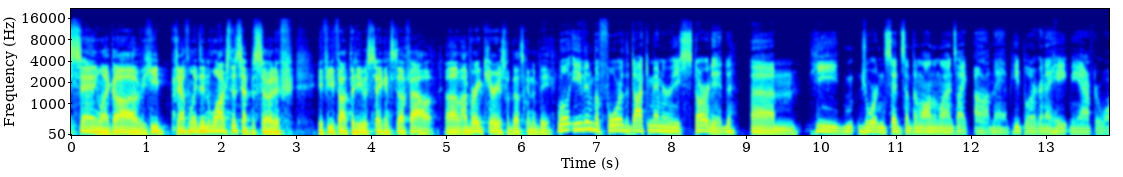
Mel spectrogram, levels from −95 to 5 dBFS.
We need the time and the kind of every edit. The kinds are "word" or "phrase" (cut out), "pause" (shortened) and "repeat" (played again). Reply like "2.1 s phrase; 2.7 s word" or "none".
4.9 s pause; 9.8 s pause

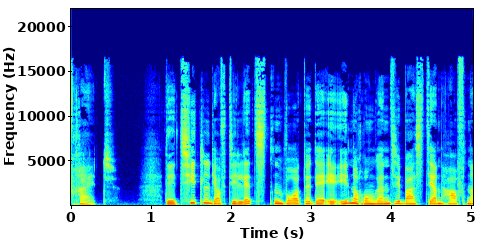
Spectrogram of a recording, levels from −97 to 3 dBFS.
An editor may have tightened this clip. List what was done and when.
1.8 s phrase; 4.0 s word

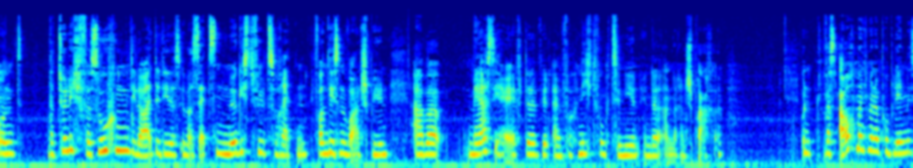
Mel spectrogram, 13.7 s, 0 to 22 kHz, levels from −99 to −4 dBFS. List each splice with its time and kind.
12.0 s pause

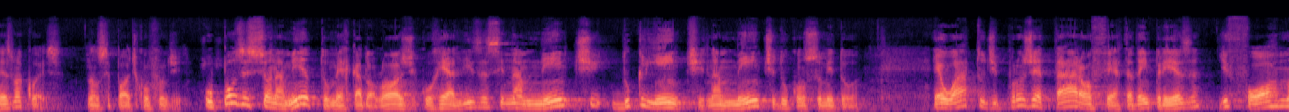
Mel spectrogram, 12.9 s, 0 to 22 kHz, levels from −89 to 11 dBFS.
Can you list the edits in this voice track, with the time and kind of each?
1.9 s pause

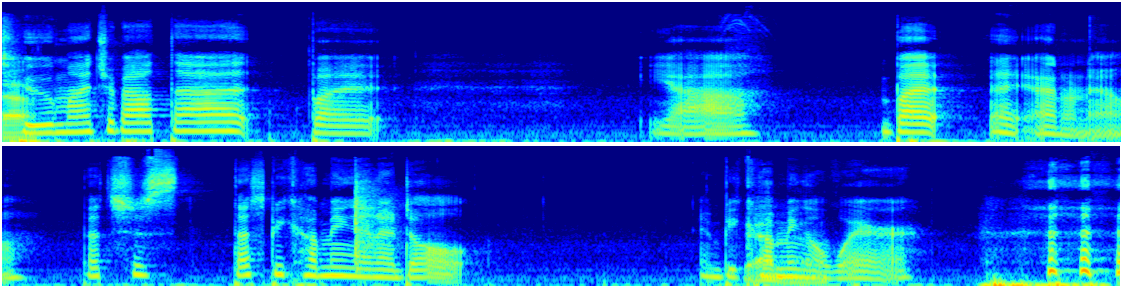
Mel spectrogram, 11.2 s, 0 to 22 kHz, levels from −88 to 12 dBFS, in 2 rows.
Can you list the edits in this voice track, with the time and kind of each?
6.9 s word

